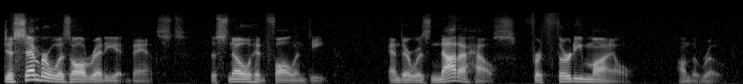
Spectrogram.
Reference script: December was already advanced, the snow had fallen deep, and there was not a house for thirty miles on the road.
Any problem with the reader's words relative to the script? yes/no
yes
